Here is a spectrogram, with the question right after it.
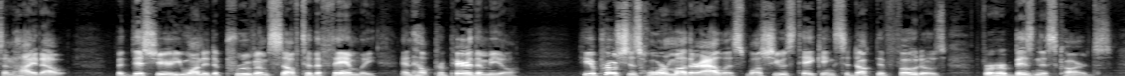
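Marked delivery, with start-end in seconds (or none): none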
